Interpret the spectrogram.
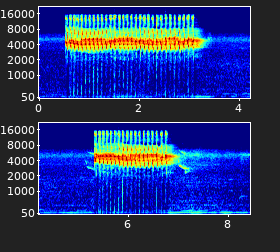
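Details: Cililin tutor song recorded for training caged birds: two dense, rapid buzzy trills of high chirps, each about two to three seconds long, separated by a quiet pause with a low background hum.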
